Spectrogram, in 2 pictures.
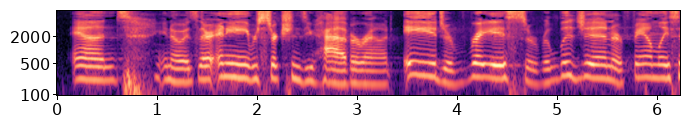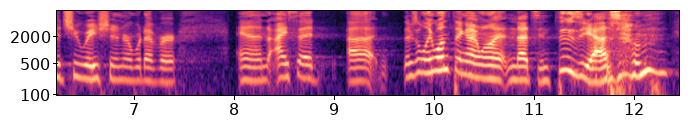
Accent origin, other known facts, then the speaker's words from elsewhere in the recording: Seattle, Washington, United States; I mean, we're from Seattle. We know this.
